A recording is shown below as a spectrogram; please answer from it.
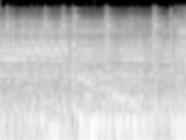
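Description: Bally Attack from Mars pinball machine in play: its electronic music and sweeping sci-fi sound effects, with sharp clicks from the playfield.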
